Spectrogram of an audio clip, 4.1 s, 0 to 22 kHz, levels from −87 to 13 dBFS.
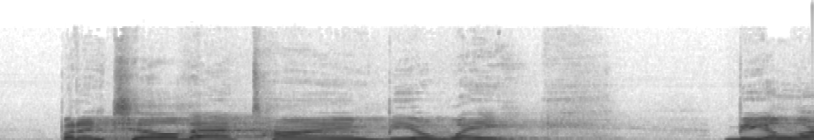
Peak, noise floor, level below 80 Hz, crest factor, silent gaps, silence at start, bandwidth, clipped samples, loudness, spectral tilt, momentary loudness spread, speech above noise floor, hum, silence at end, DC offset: -6 dBFS; -53 dBFS; -58 dBFS; 12 dB; none; 0.3 s; 16.5 kHz; under 0.1%; -17 LUFS; -5.5 dB/octave; 9 LU; 37 dB; none; 0 s; under 0.1%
